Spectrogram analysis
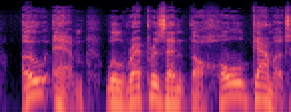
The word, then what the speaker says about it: Om: The three letters a u and m pronounced in combination as om r are the generalized symbol of all possible sounds.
